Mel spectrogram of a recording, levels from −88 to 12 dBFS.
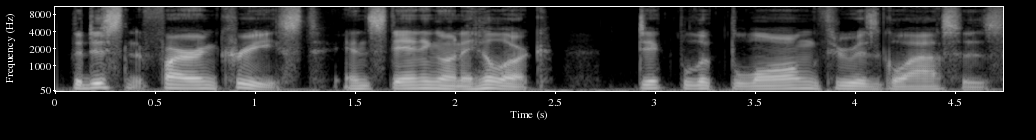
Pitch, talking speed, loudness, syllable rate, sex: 110 Hz, 190 wpm, -19 LUFS, 5.4 syllables/s, male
